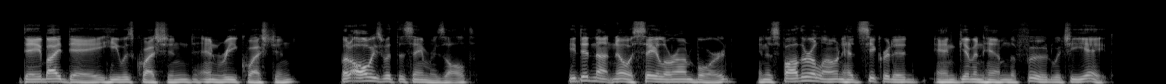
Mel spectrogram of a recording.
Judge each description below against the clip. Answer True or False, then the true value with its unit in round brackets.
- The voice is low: True (110 Hz)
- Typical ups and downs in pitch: True (3.0 semitones)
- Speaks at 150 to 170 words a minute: False (185 wpm)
